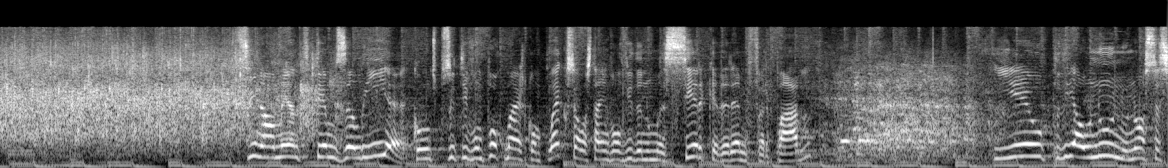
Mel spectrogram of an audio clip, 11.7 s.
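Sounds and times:
applause: 0.0s - 3.6s
speech: 2.5s - 8.8s, 10.0s - 11.6s
laughter: 8.3s - 10.2s.

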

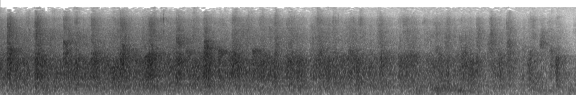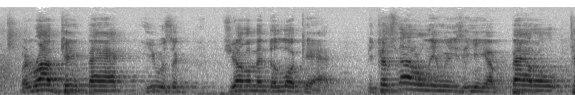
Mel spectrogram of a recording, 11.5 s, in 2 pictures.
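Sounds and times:
audience applause: 0.0s - 6.0s
speech: 6.0s - 11.4s.

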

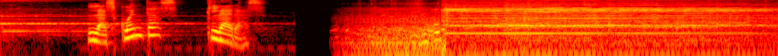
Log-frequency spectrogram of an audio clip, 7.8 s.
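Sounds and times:
speech: 0.9s - 2.7s, 4.3s - 4.8s
tractor horns honking at farmer protest: 4.2s - 7.7s.

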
